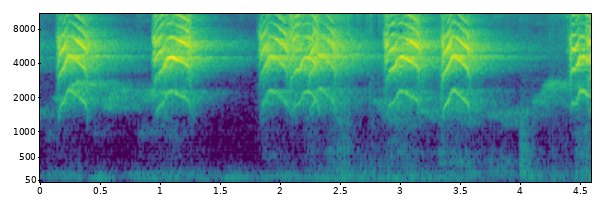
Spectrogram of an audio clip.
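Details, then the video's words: Harsh, squawky phrases from a kolibri ninja sunbird, made of stacked arching high squeaks and lower looping notes, repeated in bursts with short gaps. A faint low hum sits beneath. Serves as a training master. "MASTERAN KOLIBRI NINJA DAN TERAPI KONIN BAHAN"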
